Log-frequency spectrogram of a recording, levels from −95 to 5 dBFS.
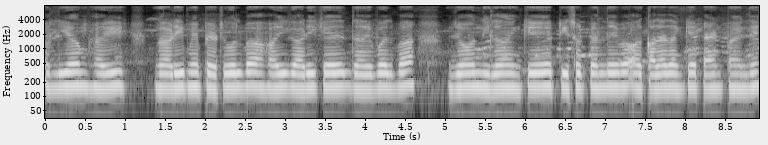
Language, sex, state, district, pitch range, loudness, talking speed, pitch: Bhojpuri, male, Uttar Pradesh, Deoria, 150-155 Hz, -13 LUFS, 170 wpm, 155 Hz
